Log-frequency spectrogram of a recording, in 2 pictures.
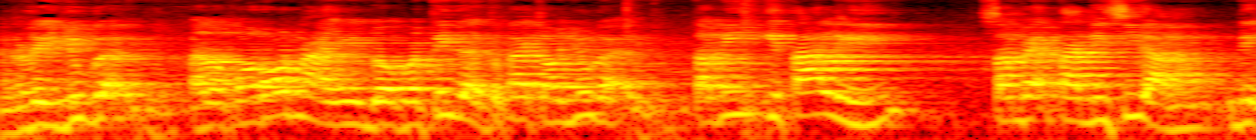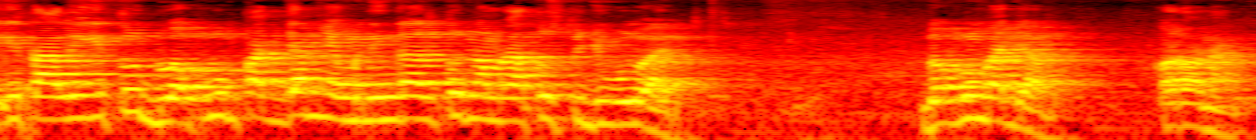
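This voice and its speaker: A man preaching a sermon at an Islamic boarding school, telling stories lively and asking rhetorical questions. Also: sits high, a little fast, a little hiss or hum. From East Java, Indonesia. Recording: echoey hall, mic far off.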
